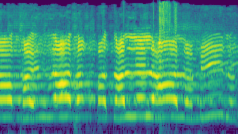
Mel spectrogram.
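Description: A boy's voice chanting in a long, drawn-out held note, wavering slightly around one pitch, in the sing-song style of a devotional Urdu speech.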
